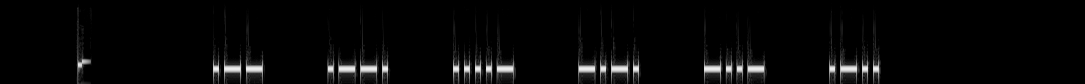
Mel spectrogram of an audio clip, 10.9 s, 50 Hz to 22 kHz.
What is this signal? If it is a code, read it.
Morse code, heard as a keyed tone, about 21 wpm, spaced as for 10 wpm, 700 Hz. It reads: WP4CXL
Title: USA Call Signs - 6 Characters - 4x Character Spacing - 22wpm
